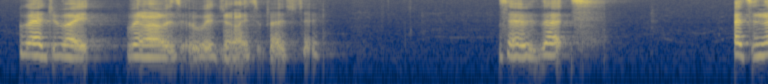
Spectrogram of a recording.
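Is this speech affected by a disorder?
Yes: spinal muscular atrophy type 2.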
